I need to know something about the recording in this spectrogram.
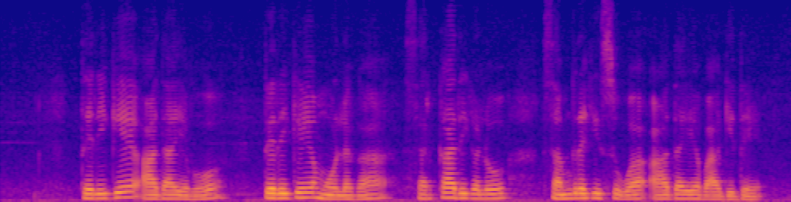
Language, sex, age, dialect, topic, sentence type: Kannada, female, 46-50, Mysore Kannada, banking, statement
